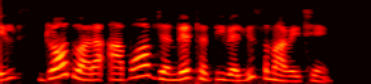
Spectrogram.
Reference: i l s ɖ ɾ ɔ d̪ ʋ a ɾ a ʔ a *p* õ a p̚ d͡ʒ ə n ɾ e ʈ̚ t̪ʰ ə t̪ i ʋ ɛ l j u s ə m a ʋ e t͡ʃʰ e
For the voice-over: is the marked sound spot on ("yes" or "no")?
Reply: yes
